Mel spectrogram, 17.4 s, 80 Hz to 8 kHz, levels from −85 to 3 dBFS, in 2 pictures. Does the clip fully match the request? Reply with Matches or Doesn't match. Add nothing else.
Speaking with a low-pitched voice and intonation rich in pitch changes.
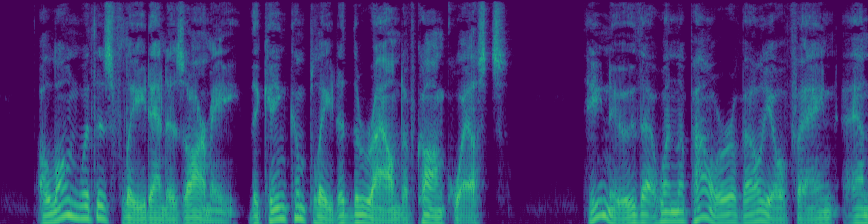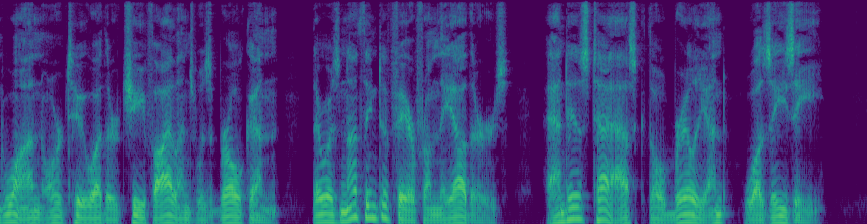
Matches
